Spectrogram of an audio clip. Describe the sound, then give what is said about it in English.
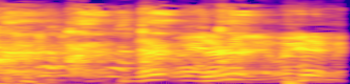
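A person coughs a couple of times after starting to laugh while smoking, sharp harsh bursts mixed with voiced, throaty sounds, fairly loud throughout the short moment. “Coughing.”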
